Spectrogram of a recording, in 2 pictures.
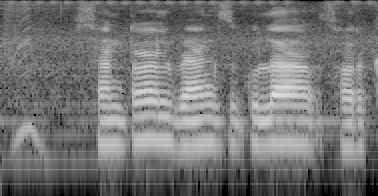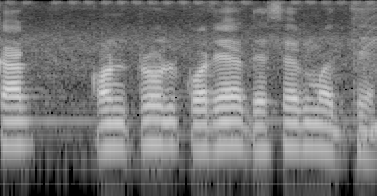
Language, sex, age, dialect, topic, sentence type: Bengali, male, 18-24, Jharkhandi, banking, statement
